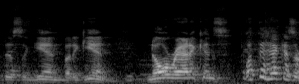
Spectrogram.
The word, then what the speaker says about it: radicand: It's pronounced radicans.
